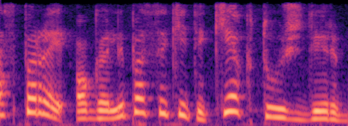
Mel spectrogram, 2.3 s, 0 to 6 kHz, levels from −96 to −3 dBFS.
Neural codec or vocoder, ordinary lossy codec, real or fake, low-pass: none; Opus, 64 kbps; real; 5.4 kHz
